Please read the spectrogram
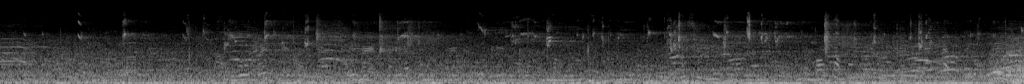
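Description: A basketball being dribbled on a hardwood arena court, heard from the stands, with scattered short knocks from play over steady crowd chatter.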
